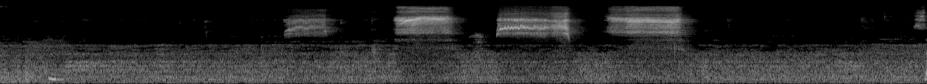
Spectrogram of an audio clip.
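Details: A pet grey parrot at play gives three or four harsh, breathy hisses, each about half a second long, over a faint indoor hum.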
